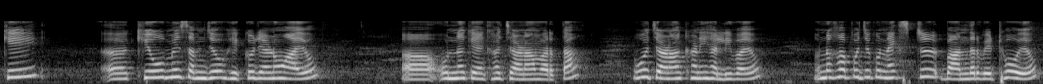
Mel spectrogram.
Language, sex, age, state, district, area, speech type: Sindhi, female, 45-60, Maharashtra, Mumbai Suburban, urban, spontaneous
